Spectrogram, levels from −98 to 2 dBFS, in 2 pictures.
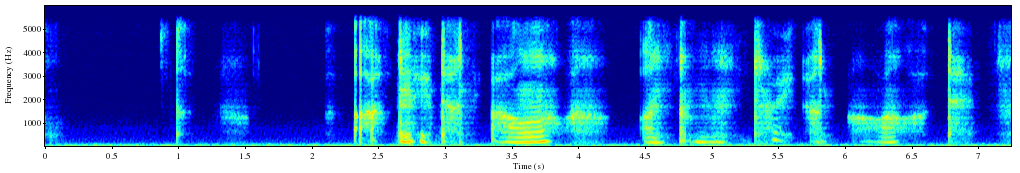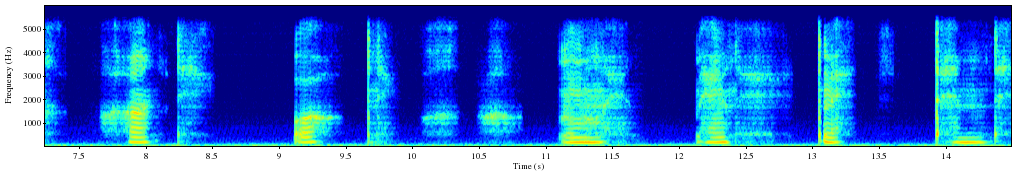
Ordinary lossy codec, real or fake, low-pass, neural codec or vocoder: AAC, 48 kbps; fake; 5.4 kHz; autoencoder, 22.05 kHz, a latent of 192 numbers a frame, VITS, trained on many speakers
